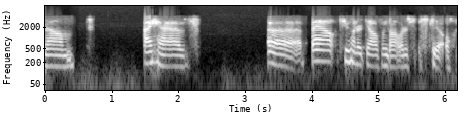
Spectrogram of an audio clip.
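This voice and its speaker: A woman's voice: lowish voice, no echo. Hesitant older woman on a phone line. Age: 60s. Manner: hesitant, many fillers and restarts. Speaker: caller. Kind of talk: phone call to a radio advice show.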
